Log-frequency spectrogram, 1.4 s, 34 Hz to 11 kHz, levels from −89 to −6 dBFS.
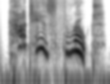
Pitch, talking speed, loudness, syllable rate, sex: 330 Hz, 130 wpm, -18 LUFS, 2.6 syllables/s, female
